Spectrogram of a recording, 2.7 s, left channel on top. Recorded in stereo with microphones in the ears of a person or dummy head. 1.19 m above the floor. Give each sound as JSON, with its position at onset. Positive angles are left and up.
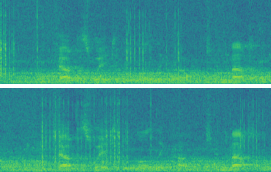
{"t": 0.5, "sound": "a man speaking", "side_deg": -5, "distance_m": 3.5}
